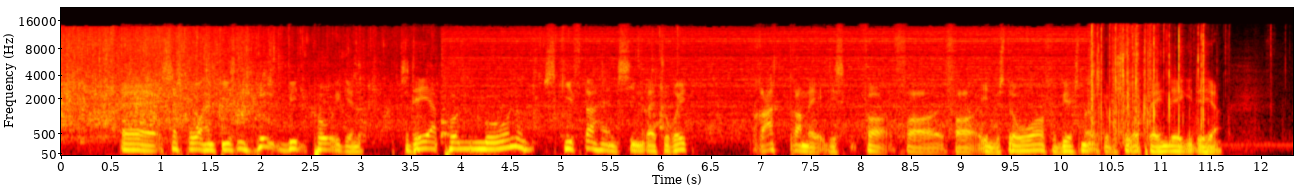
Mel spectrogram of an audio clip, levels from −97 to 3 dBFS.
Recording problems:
household noises; loud; throughout; 2 dB below the speech

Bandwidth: 14.5 kHz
